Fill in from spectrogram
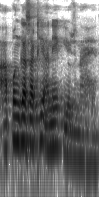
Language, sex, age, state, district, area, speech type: Marathi, male, 45-60, Maharashtra, Nanded, urban, spontaneous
